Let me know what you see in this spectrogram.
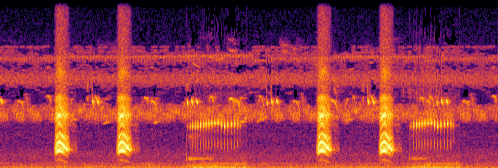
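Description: Countryside nature ambience: short falling bird calls in two pairs, and two brief rattling croaks, over steady high-pitched insect chirring.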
